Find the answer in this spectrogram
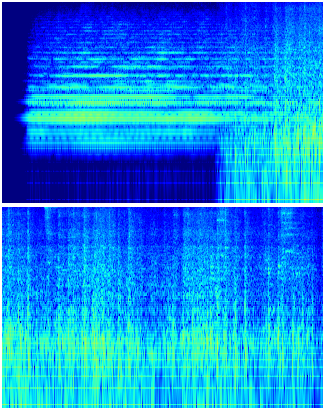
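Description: Locomotive air horn sounding one long steady chord for about three seconds. Then a train rumbles along the track.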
